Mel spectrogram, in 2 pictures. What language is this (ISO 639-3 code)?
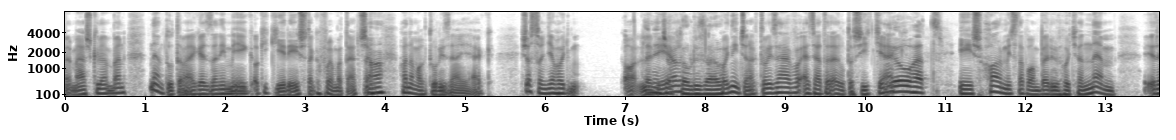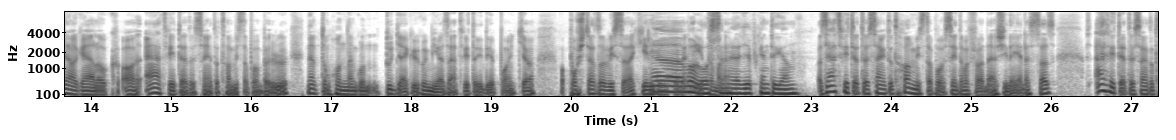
hun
